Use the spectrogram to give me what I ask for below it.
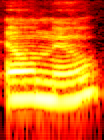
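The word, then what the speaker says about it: L'nu: land acknowledgement is that we the illne which is how you say migmal person we the illnew honor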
